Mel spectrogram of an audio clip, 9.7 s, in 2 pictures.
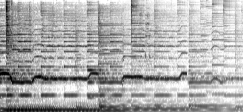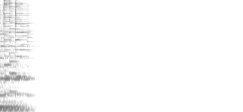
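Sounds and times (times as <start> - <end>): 
love background music mix: 0.0 - 5.6.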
